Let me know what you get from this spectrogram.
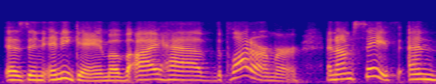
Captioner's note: none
